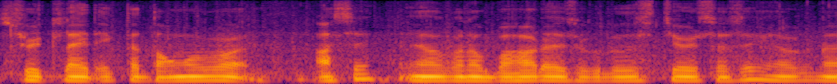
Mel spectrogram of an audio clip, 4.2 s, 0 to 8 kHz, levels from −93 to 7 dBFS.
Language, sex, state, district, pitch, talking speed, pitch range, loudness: Nagamese, male, Nagaland, Dimapur, 90 Hz, 185 wpm, 90-95 Hz, -17 LUFS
